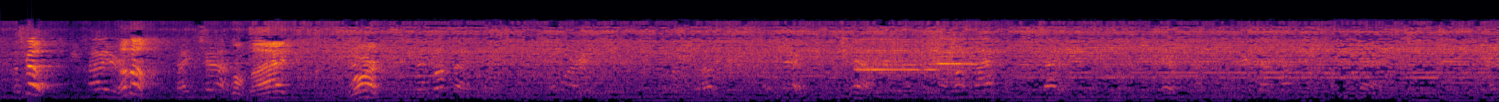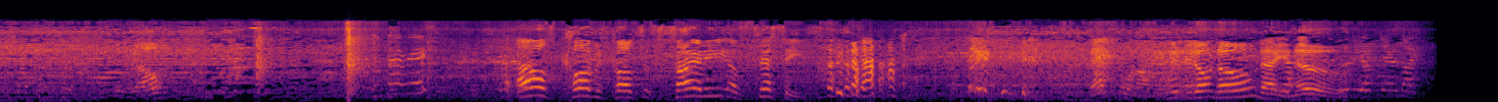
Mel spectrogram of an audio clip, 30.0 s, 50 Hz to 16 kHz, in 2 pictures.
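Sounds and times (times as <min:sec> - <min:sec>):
noisy background: 0:00.0 - 0:29.4
music: 0:05.7 - 0:21.9.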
